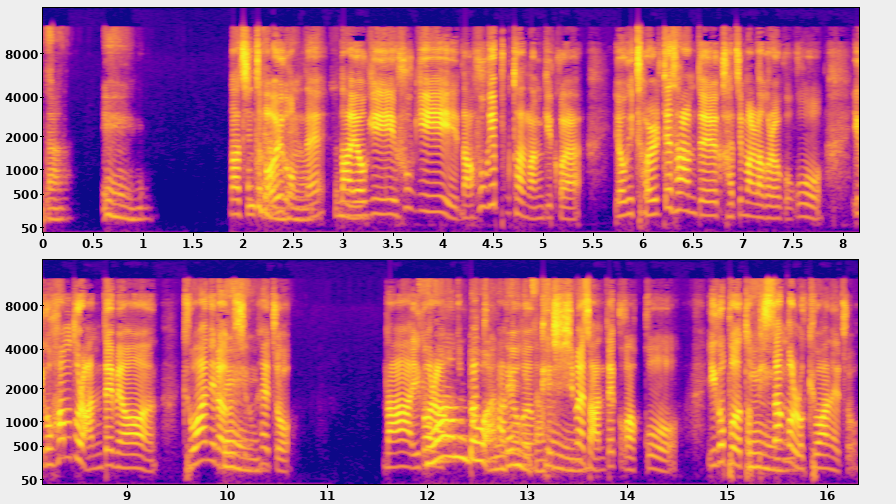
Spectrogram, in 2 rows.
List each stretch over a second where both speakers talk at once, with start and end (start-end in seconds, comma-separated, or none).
2.0-3.2, 11.9-13.7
